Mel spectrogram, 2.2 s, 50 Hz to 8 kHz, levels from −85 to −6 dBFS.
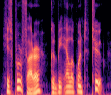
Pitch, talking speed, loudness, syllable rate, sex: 120 Hz, 190 wpm, -19 LUFS, 5.2 syllables/s, male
